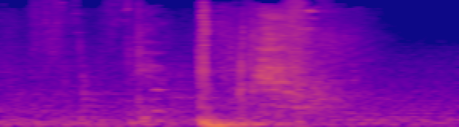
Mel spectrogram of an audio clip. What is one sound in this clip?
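A heavy thud sounds as a person lands from a jump.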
